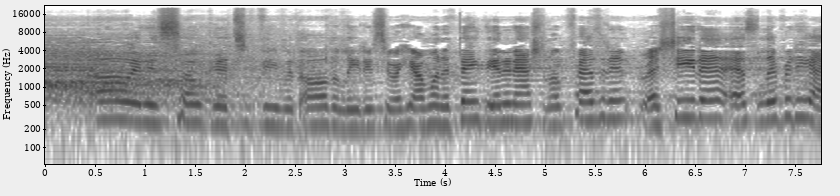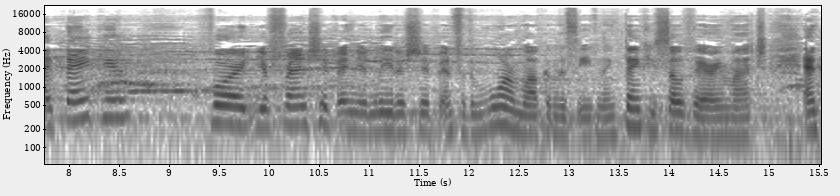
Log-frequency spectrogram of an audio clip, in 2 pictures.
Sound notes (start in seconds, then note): 2.3 applause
